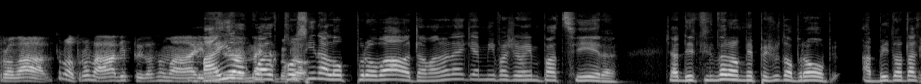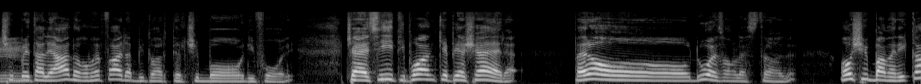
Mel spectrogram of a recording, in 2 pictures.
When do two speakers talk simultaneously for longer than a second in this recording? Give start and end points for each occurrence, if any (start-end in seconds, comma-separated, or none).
1.9-3.1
